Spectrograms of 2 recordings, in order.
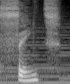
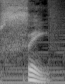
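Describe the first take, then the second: First: The final T sound is clearly pronounced. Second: The final T sound is dropped. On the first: The speaker calls it wrong. "ao invés de pronunciar Saint" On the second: The speaker calls it right. "terá a pronúncia da letra T sendo omitida"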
